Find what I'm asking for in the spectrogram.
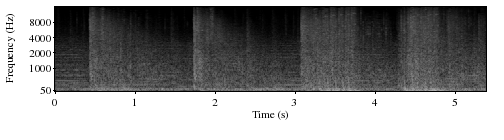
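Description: Gunfire in the survival video game Mist Survival comes as several rapid bursts of loud shots, each starting with a sharp crack and followed by a rumbling tail, with no talk over them.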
